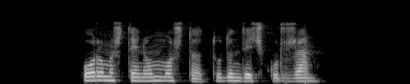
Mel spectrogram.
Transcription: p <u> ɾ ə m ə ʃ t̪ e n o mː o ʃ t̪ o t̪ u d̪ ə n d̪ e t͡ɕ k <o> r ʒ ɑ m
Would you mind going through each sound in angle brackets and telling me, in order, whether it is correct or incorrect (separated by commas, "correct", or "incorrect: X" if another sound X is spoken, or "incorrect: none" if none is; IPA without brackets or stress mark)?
incorrect: o, incorrect: u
